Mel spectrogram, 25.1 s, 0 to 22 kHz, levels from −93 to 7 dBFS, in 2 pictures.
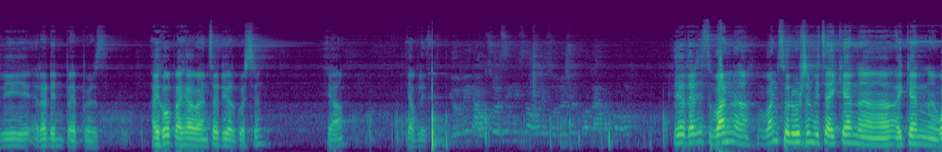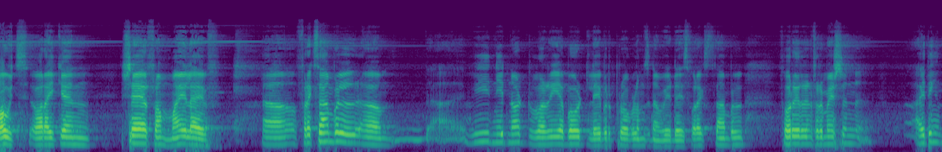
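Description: No technical faults can be heard in the clip.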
